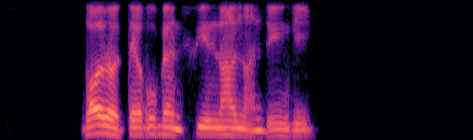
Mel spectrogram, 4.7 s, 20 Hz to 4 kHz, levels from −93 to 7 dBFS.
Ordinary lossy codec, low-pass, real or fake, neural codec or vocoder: Opus, 64 kbps; 3.6 kHz; fake; codec, 16 kHz, 1 kbps, FreqCodec, larger model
